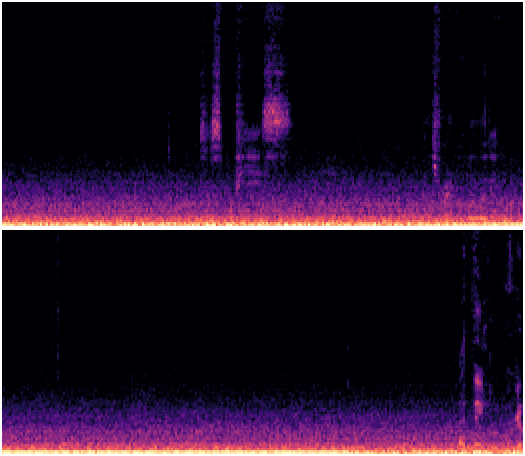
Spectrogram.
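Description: A car engine hums steadily inside a moving vehicle.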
